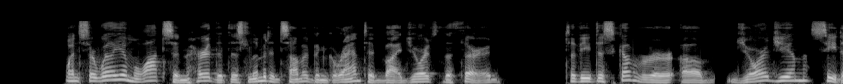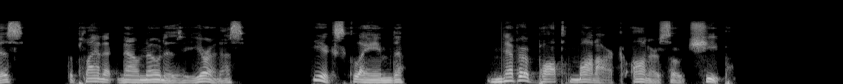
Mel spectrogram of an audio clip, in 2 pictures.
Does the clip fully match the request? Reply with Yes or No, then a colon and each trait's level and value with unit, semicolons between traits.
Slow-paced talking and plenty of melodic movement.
Yes: slow, 125 wpm; wide, 7.5 semitones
